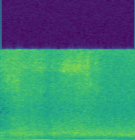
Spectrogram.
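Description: Steady road traffic noise with a low engine hum that swells for most of the two seconds.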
